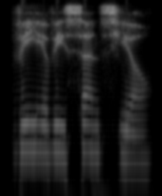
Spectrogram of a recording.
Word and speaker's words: Villavicencio: Actually, let me have Restream Chat just pronounce this name for me. That way I can articulate it properly. Spiracid 77666. Villavicencio. Villavicencio.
